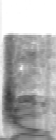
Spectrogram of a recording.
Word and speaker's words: Djo: And he's the lead singer of, I'm going to call it a band, Joe, spelt D-J-O. But it's pronounced Joe.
